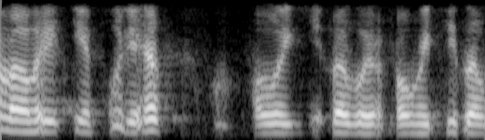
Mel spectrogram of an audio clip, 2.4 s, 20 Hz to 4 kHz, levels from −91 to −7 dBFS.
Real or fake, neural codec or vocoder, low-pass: fake; codec, 16 kHz, 1 kbps, FunCodec, trained on Chinese and English, 50 frames a second; 3.6 kHz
